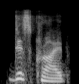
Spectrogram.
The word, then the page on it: describe: Indian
